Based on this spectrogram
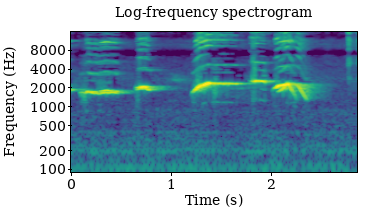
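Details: Cockatiel kept as a pet, singing on a couch: long level whistles, one held nearly a second, then rising and falling notes that end in a quick downward slur, low indoor hum.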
